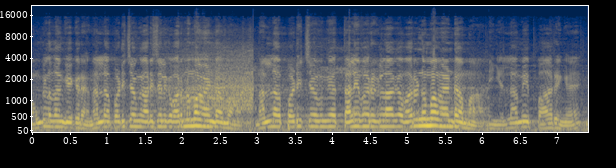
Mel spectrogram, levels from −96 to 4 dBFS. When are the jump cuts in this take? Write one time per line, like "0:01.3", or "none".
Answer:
0:02.9
0:06.1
